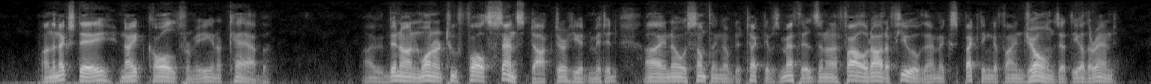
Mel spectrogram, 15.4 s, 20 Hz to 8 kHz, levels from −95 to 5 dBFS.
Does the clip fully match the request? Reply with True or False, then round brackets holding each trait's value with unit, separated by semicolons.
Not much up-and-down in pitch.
False (3.9 semitones)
